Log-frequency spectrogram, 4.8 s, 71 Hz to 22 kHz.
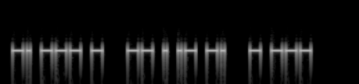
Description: Morse code, heard as a keyed tone, about 29 wpm, 700 Hz. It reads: NOT MEAN TO
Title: Speed-Racing - Sets of 5 Words 25wpm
